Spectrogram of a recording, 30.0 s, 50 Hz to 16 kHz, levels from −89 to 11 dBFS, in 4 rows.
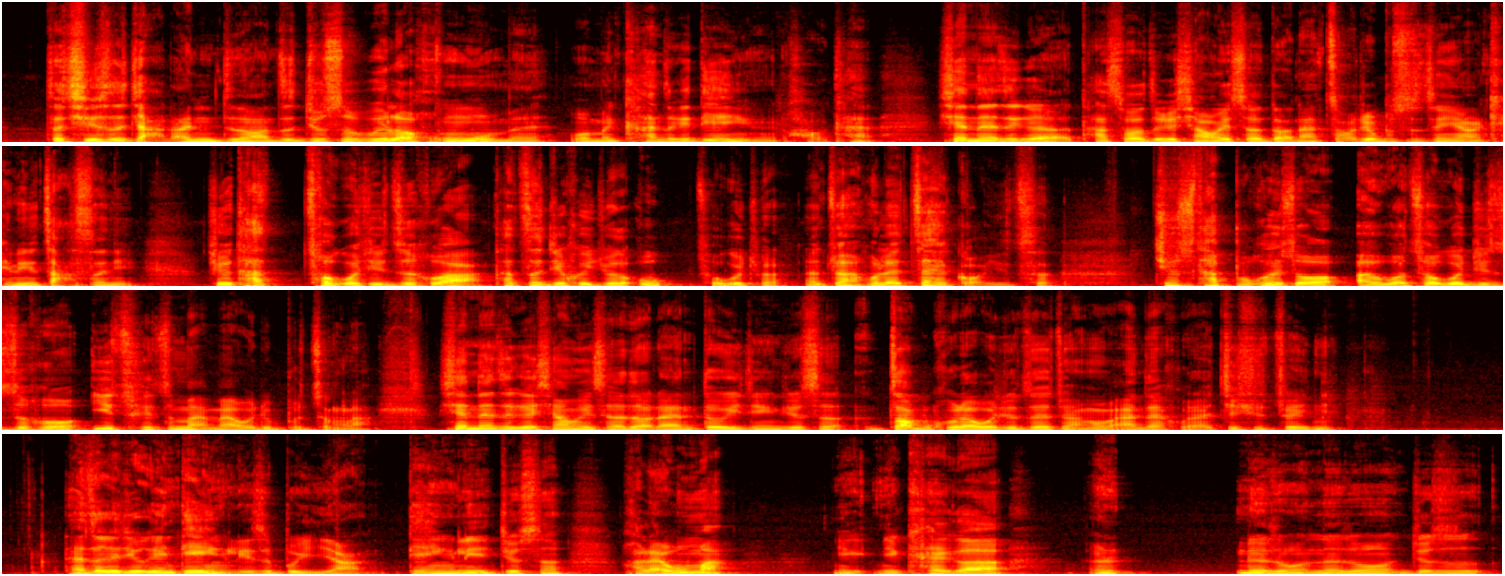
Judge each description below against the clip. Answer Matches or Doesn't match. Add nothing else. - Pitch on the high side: Doesn't match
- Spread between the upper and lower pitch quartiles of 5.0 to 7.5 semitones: Matches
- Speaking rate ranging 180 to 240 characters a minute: Doesn't match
